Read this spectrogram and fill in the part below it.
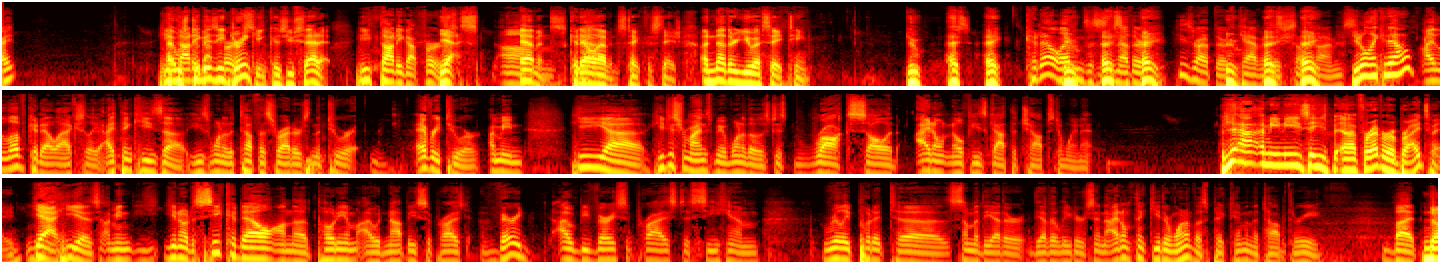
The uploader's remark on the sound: enjoying the outdoors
